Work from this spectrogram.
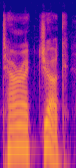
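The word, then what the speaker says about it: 타락죽: Its Korean pronunciation tarak juk is said to originate from the Turk word tarak meaning dairy product.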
